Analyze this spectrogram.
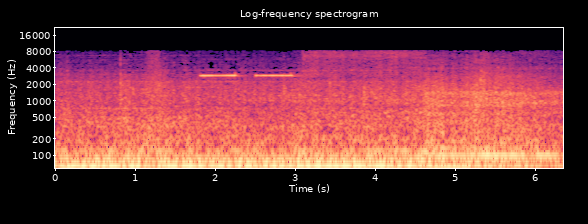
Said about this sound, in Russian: Это автобусная остановка в 7:30.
